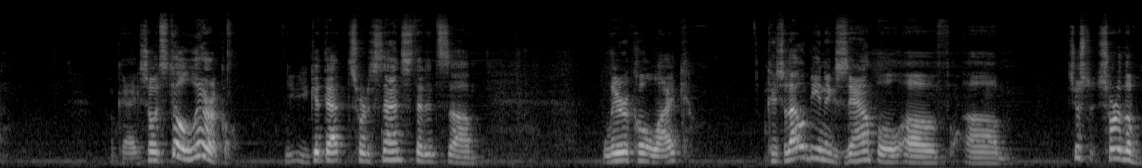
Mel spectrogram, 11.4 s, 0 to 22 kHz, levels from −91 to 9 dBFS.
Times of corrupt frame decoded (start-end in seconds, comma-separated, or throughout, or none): none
